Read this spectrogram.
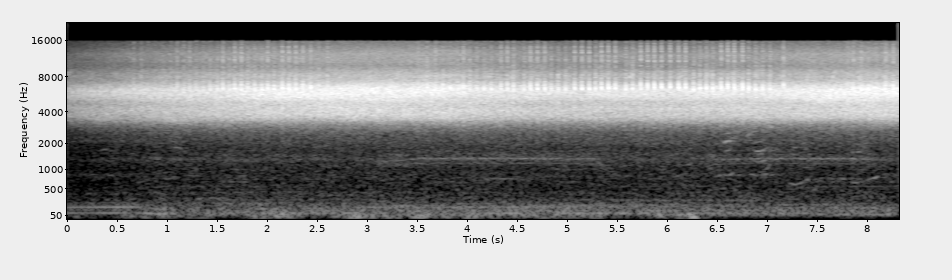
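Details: A Magicicada cassini (Cassin's 17-year periodical cicada) of Brood IV, filmed close at its tymbal through an upswept defective wing, June 5, 2015, Shawnee Mission Park, Kansas, gives a loud, steady, high-pitched buzz with faint rapid pulsing.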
